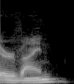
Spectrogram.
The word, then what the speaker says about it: Irvine: smash and we have Irvine Irvin Irvine Irvin Irvin why do they put a e on there why do they put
